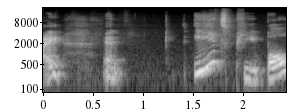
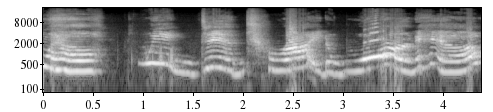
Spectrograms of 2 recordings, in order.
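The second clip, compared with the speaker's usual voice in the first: higher, louder, slow chick voice; slow high told-you-so; chicks' told-you-so; 7 semitones higher, 6 dB louder, much slower than usual. Acted. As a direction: drawl it out like smug little chicks. Chicks' smug line.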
